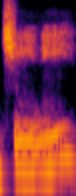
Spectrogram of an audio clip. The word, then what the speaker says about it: Jeanne: name is pepper and Genie which is I spell it kind of strangely J A NE so have talks with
